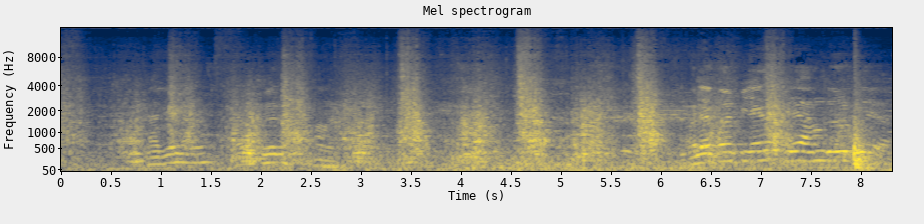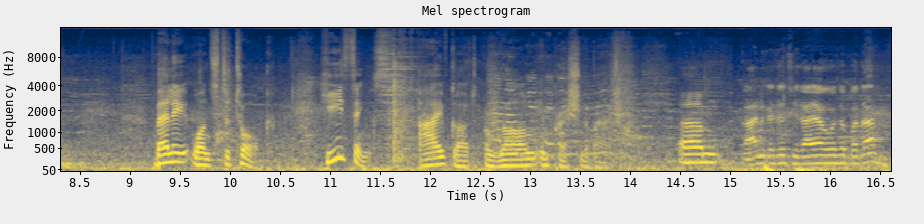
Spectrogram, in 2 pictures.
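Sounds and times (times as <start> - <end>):
hand plane scraping along an old wooden board: 0.0 - 7.6
voices murmuring: 0.0 - 16.6
speech: 0.9 - 4.1, 5.6 - 8.4, 9.2 - 16.6.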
